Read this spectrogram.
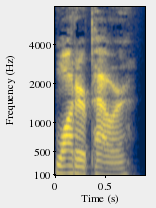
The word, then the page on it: water power: American English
